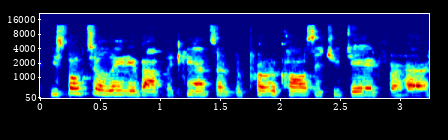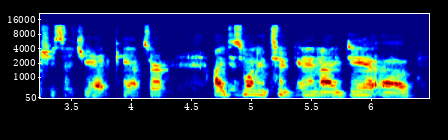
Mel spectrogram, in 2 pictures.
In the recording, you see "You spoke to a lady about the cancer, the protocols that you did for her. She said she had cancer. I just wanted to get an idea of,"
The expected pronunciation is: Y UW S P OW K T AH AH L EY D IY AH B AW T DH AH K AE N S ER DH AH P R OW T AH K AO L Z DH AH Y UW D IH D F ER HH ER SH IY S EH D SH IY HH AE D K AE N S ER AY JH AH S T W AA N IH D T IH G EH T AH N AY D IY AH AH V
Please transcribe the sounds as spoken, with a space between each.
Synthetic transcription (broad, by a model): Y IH S P OW K T AH AH L EY D IY AH B AW T DH AH K AE N S ER DH AH P R OW T AH K AO L Z DH AH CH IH D IH D F ER ER SH IY S EH D SH IY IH D K AE N S ER AY JH AH S T W AA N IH D T IH G EH T AH N AY D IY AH AH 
